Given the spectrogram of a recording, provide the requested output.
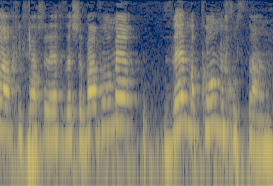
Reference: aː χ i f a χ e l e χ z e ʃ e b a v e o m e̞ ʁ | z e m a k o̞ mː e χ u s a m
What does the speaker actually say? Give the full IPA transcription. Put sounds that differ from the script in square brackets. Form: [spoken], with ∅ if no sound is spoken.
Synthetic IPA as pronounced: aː χ i f a [ʃ] e l e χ z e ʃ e b a v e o m e̞ ʁ | z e m a k o̞ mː e χ u s a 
